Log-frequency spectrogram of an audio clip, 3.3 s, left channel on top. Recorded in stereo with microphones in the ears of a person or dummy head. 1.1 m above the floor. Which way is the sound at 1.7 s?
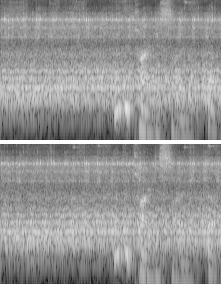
45° right (ahead or behind).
